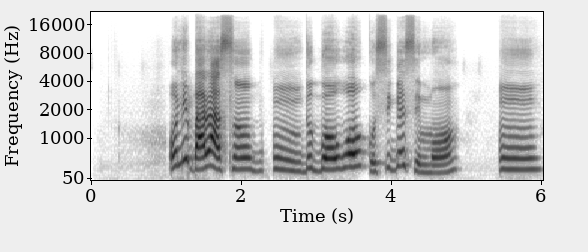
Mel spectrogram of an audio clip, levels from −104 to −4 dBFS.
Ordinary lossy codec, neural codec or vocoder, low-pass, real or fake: none; autoencoder, 48 kHz, 32 numbers a frame, DAC-VAE, trained on Japanese speech; none; fake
